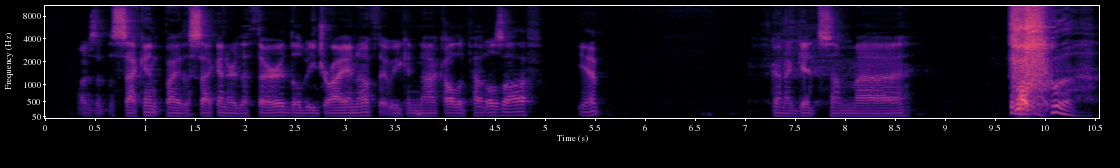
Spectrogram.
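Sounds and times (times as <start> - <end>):
speech: 0.4 - 5.6, 7.2 - 8.7, 9.6 - 10.5
sneeze: 9.6 - 10.4.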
